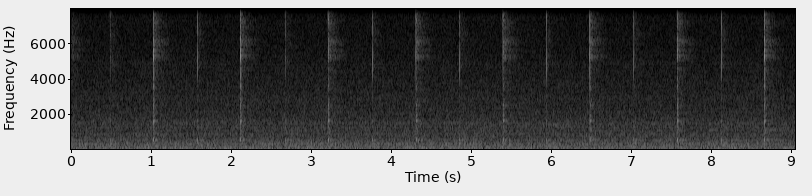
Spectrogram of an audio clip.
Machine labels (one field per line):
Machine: valve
